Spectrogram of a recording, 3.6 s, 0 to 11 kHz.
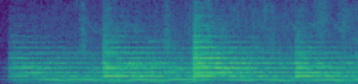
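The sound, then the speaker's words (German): The church bells in Kelkheim-Hornau, in the Taunus about 20 kilometres northwest of Frankfurt am Main, Germany, ring out in a steady rhythm, with a fresh strike roughly every second over a rich, sustained drone of overlapping tones; fairly loud, no voices. “Die Kirchenglocken in Kelkheim-Hornau.”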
